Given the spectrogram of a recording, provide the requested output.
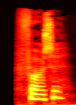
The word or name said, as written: FOSSET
